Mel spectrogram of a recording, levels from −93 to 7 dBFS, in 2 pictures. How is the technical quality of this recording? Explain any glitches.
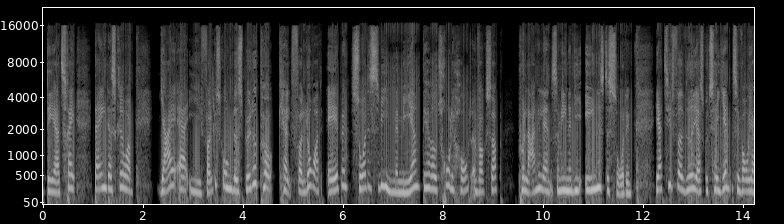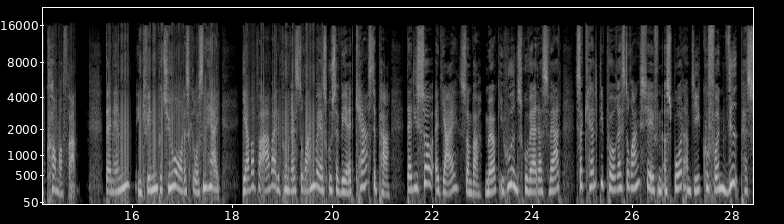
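The recording has one technical fault, a buffer tearing problem affecting the first part of the speech.

Buffer tearing runs from 0.0 to 19.9 s. The software filling the playback ring buffer and the hardware reading it have drifted out of step, so their positions cross inside every period. A small slice of each buffer carries audio from about 20 ms earlier, joined abruptly on both sides. This produces a steady robotic buzz at 86.1 Hz riding on the speech, which fits a 512-sample buffer.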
